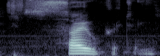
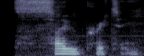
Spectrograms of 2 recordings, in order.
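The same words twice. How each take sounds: First: "so pretty" louder and very slowly drawn out; gushing admiration. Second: Said in the usual way. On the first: Real, not acted. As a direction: stretch "so pretty" with loud delight. Admiring a butterfly picture.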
